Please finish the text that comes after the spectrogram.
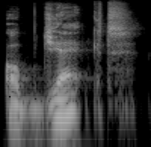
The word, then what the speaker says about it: object: a verb to object notice the difference in uh word stress there we have object a thing and to object so the stress falls on the second syllable and to object means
